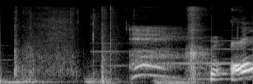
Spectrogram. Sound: gasps

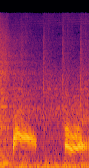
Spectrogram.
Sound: voiceover

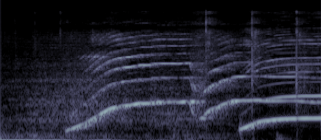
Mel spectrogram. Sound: exclaiming

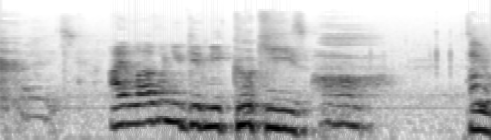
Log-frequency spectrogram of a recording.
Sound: gasps

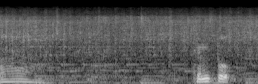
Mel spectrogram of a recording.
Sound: sizzle Sizzle

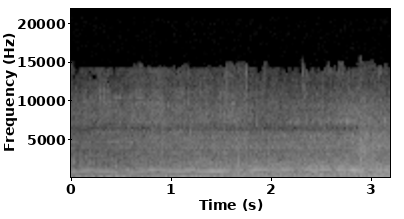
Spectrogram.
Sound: engine accelerates

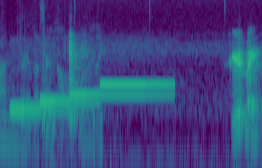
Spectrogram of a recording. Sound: melodic chime

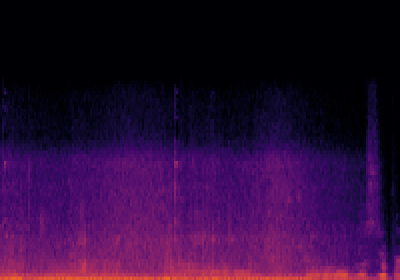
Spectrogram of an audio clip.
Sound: engines running

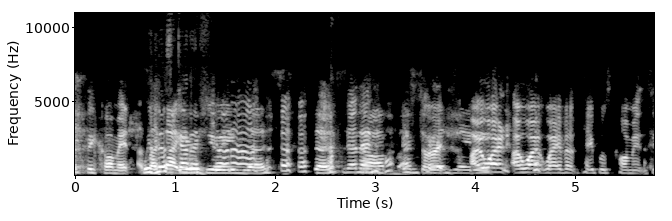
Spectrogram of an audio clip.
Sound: chuckle

